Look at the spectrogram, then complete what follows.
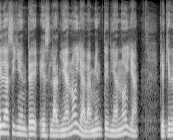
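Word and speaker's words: διάνοια: Pero también se se traduce la palabra mente con una palabra griega que se pronuncia dianoya.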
